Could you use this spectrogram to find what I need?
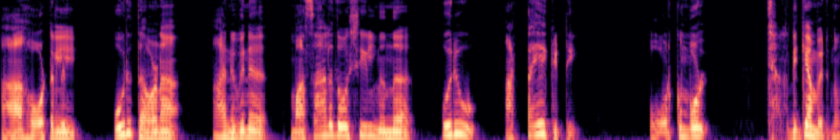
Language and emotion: Malayalam, disgusted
